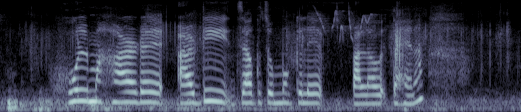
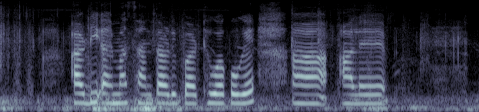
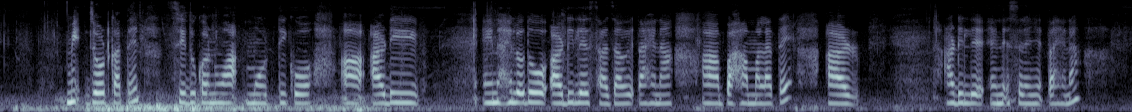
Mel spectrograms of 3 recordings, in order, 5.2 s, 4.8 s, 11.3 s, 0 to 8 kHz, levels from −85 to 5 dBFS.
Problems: background sounds at intervals, background conversations at intervals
